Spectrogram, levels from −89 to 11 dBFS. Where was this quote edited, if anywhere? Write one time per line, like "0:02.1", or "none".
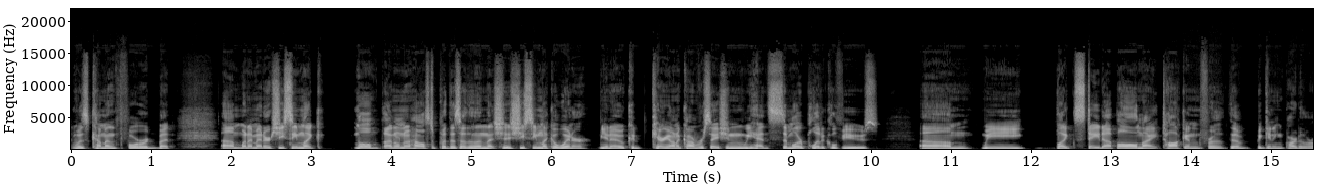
0:06.5
0:14.4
